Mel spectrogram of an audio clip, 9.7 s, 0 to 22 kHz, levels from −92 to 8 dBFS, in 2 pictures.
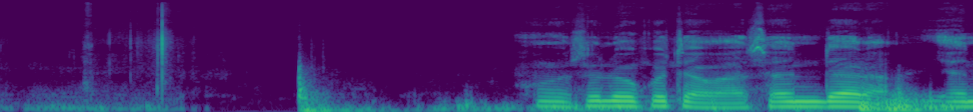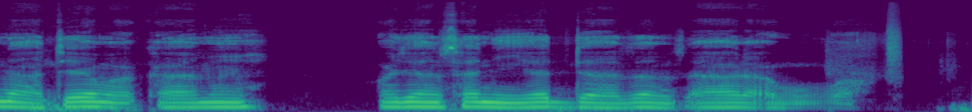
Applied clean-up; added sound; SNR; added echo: none; Knock; 14 dB; none.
